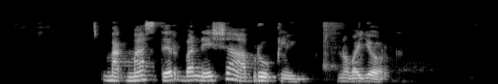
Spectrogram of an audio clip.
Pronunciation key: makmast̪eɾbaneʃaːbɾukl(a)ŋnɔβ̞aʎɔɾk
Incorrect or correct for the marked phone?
incorrect: i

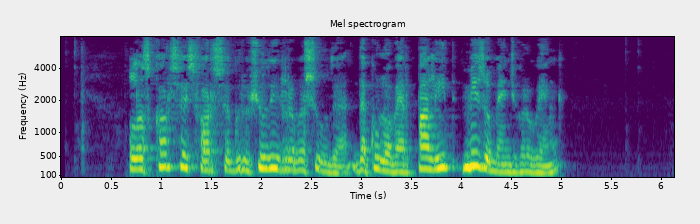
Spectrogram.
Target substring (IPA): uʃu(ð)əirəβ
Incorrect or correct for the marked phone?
correct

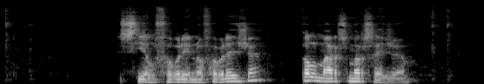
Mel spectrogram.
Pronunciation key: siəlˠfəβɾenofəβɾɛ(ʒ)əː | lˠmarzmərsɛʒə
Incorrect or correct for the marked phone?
correct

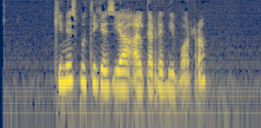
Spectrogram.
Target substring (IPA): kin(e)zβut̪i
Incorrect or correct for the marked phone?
correct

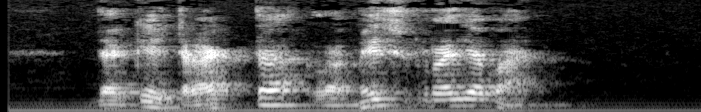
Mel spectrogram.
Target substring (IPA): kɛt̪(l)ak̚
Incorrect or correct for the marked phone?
incorrect: ɾ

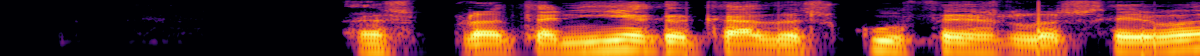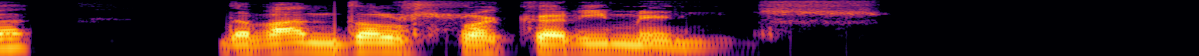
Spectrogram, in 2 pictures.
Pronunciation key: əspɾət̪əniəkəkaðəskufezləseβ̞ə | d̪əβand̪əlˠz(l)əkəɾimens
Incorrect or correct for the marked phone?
incorrect: r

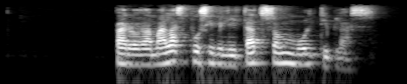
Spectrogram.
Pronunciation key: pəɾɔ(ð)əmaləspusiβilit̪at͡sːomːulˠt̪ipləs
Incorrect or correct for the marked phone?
correct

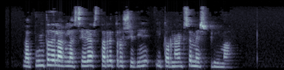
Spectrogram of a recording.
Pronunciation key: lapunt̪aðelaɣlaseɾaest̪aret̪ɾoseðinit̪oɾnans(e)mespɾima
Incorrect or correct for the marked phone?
correct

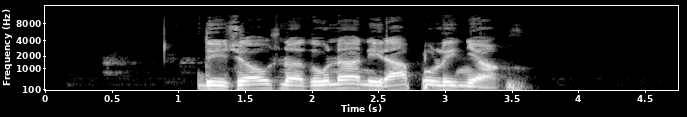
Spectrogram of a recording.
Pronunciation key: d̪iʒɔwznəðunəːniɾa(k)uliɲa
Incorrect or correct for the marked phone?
incorrect: p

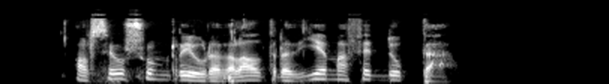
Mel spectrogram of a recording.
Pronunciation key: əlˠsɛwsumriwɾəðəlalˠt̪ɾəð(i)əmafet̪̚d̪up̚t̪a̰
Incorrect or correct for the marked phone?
correct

